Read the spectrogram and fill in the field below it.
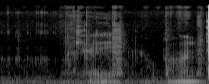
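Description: A game console's switch clicks under a finger.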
